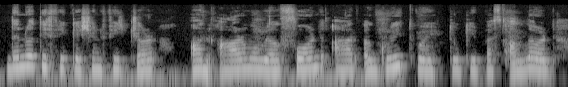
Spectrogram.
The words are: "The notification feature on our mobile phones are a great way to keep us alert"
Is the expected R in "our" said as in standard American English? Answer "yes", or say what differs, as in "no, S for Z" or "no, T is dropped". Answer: yes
